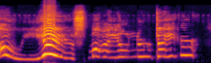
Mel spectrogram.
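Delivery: "yes" stretched out, very high, very loud, slow, eerie. Wondering why The Undertaker needed a manager, the speaker imitates Paul Bearer's creepy voice. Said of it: "with his creepy voice".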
